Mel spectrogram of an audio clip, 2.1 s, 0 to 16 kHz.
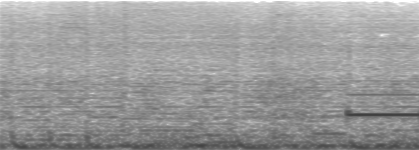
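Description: Low idle rumble of a RAM 1500's 5.7 HEMI V8 heard inside the cab. Near the end a single steady dashboard chime sounds as the ESC system is switched off.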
